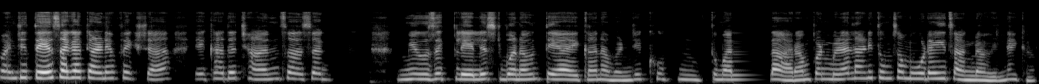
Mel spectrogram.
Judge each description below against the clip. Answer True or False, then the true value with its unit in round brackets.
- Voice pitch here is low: False (245 Hz)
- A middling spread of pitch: True (3.5 semitones)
